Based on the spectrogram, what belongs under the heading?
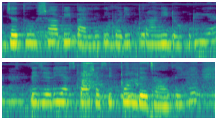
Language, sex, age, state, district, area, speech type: Dogri, female, 18-30, Jammu and Kashmir, Udhampur, rural, spontaneous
